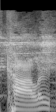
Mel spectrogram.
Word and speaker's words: Kyler: Kyler Talley, I'm assuming that's Kyler. Do you know, Matt? It's Kyler. Okay, it's spelled a little bit weird, but Kyler Talley, a left fielder for Greenwood.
